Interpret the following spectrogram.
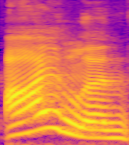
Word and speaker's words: island: because as you know the word island the s is silent but that s there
